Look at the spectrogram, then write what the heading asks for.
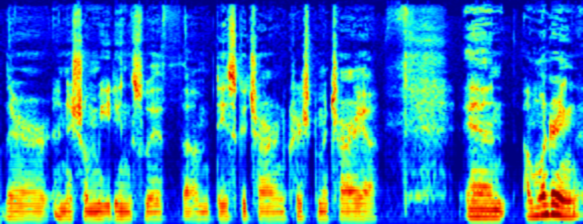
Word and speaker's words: Desikachar: initial meeting with uh desk guitar or daishi guichard is probably how you correctly pronounce it was um uh at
